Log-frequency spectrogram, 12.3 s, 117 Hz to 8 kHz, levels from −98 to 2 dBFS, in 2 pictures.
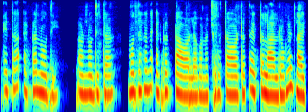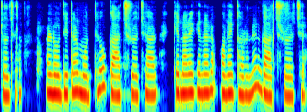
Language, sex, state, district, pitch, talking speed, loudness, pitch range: Bengali, female, West Bengal, Purulia, 235 Hz, 150 wpm, -18 LUFS, 225-255 Hz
